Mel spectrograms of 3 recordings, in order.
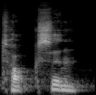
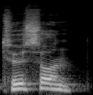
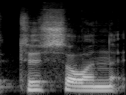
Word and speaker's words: Tucson: Tucon it's not it's not Toxin Tucson. Is it Tucson?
